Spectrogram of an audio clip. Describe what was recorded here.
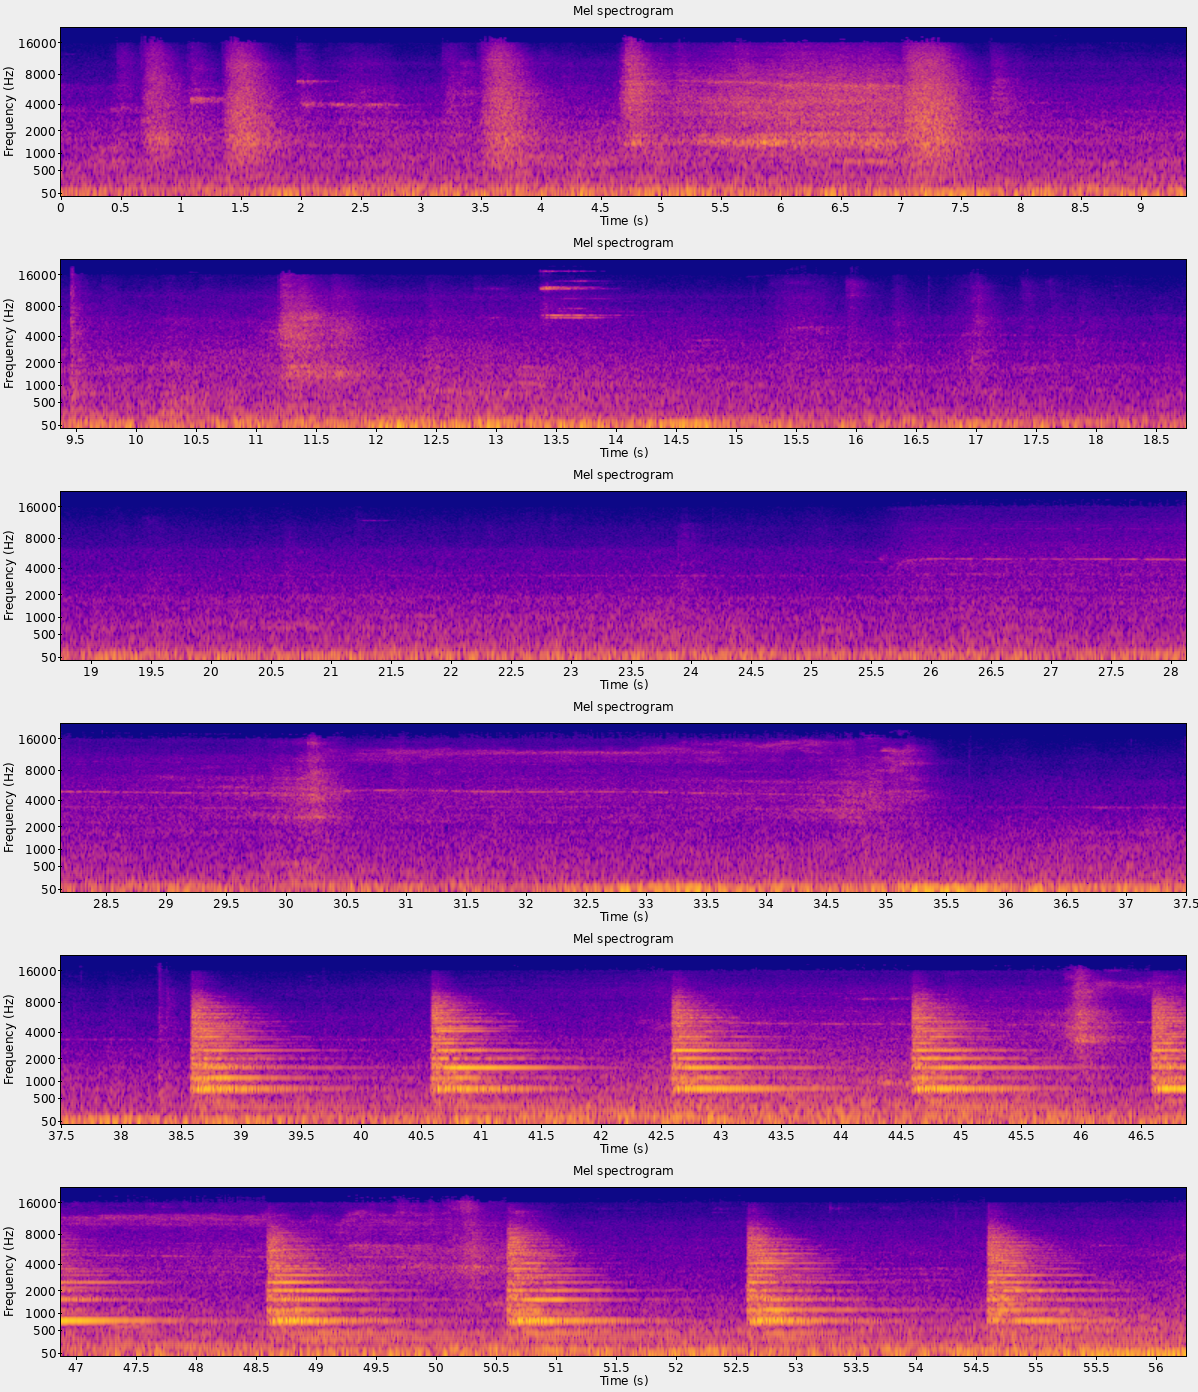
Trapani, Corso Vittorio Emanuele, the bells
